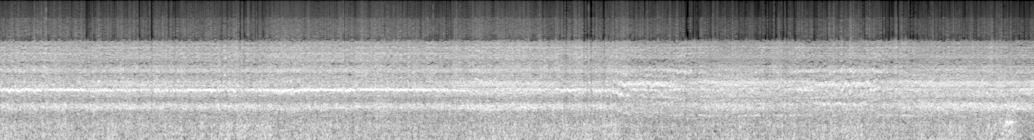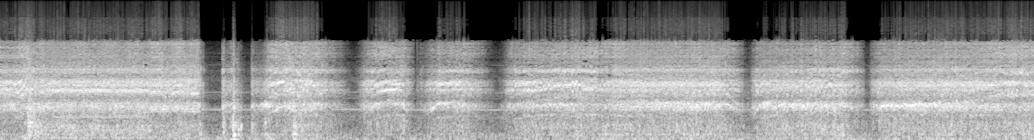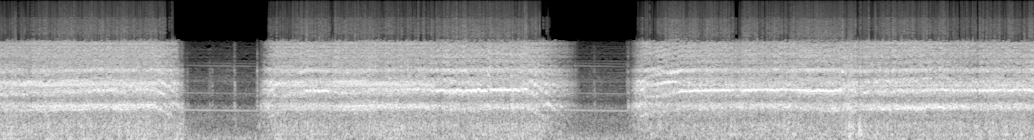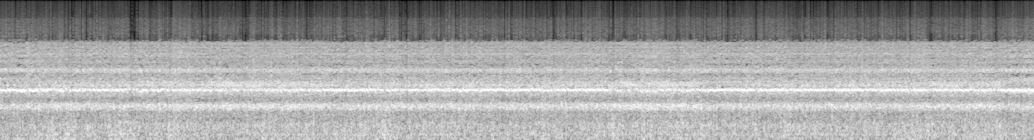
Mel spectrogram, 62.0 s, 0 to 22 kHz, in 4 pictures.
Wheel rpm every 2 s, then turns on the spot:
230, 230, 230, 230, 220, 170, 160, 150, 150, 100, 100, 70, 150, 120, 110, 170, 210, 60, 220, 190, 70, 230, 220, 230, 230, 230, 230, 230, 230, 230, 230.
18-20 26-28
